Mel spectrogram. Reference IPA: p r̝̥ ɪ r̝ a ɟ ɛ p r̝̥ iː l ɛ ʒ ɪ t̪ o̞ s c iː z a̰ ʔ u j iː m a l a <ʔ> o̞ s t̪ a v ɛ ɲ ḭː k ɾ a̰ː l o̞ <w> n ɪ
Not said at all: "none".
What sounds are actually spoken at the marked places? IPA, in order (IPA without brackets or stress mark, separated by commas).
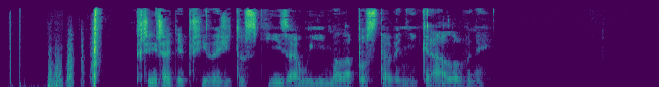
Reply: p, v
